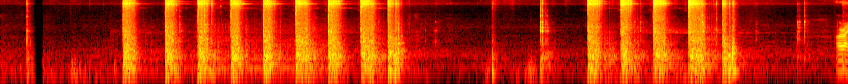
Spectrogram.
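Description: A hammer drives a bushing into place with a bushing driver, giving sharp metallic blows in two bursts, about eight steady strikes and then five more, with quiet pauses between them.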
